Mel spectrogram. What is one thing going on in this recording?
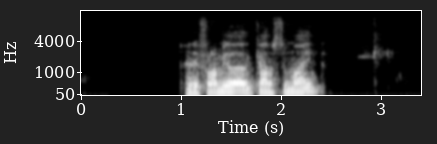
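A middle-aged man speaks briefly and calmly into a close microphone.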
